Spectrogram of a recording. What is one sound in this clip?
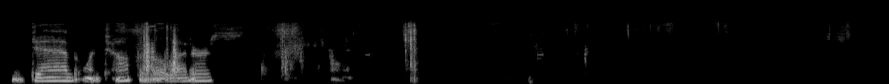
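Paper rustles as hands handle and rub a sheet.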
